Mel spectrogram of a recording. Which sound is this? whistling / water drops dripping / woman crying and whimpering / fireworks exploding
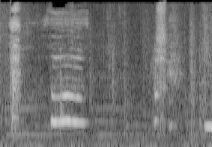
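woman crying and whimpering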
